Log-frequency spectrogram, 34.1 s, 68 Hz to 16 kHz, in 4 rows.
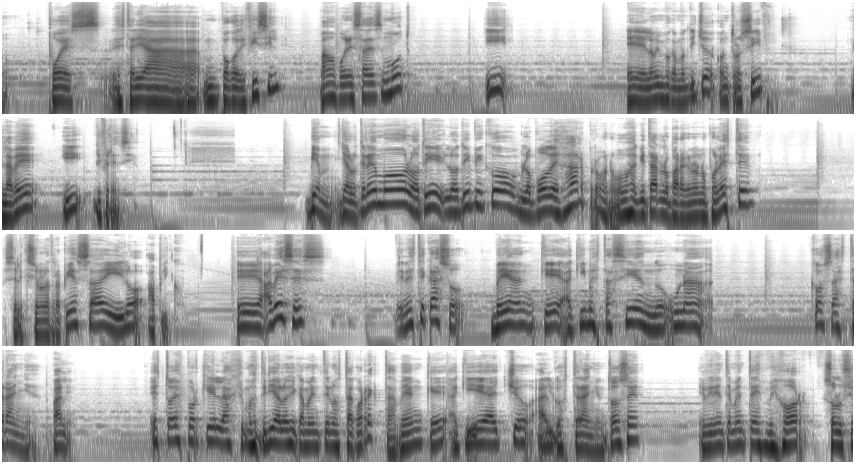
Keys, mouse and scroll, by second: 4.3 middle click, 4.9 shift+right click, 5.5-7.6 middle drag, 7.6 ctrl+shift+b, 10.2 middle click, 10.8 click, 11.1-11.4 scroll down 3, 11.4 middle click, 11.9-13.8 scroll up 1, 13.8 scroll down 1, 13.9-16.9 middle drag, 16.9-18.6 right drag, 18.7 click, 19.3 Delete, 19.7-20.0 scroll up 3, 20.0-25.1 middle drag, 25.1-26.1 scroll up 2, 27.0 right click, 28.1-28.5 scroll up 3, 28.6 shift+middle click, 29.2-32.1 middle drag.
